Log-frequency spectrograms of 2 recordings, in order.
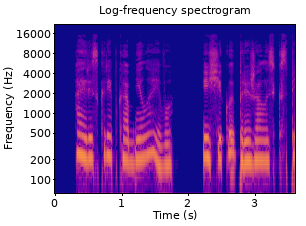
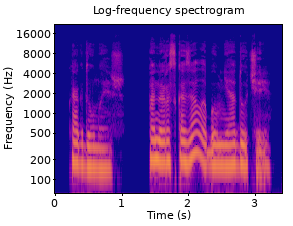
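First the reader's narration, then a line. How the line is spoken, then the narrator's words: Quiet sad question. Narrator (Russian): спросил он тихим и грустным голосом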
